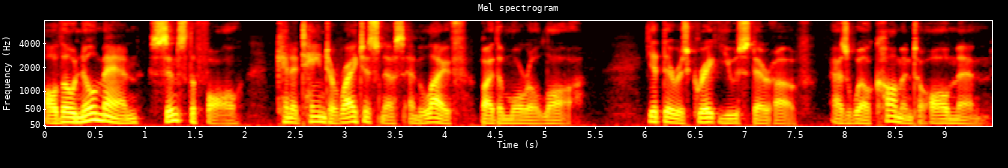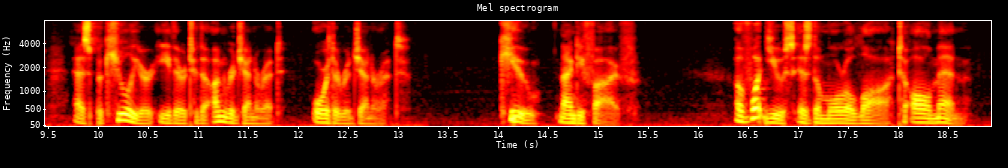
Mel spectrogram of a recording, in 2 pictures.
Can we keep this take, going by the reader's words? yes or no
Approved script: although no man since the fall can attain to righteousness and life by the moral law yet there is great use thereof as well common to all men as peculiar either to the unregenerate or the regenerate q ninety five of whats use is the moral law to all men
no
